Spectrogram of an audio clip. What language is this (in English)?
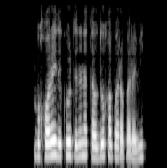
Pashto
